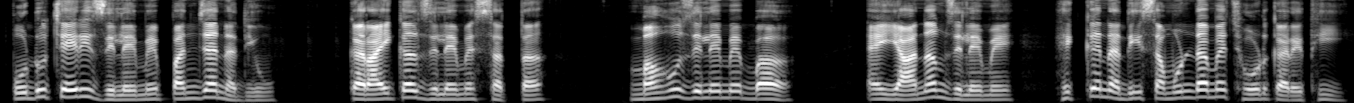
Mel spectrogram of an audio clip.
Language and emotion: Sindhi, neutral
